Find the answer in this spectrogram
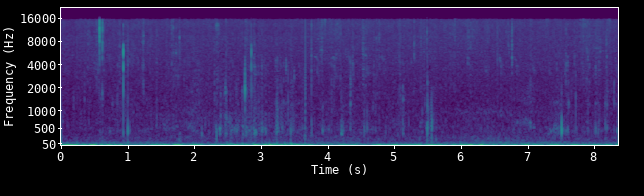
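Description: Close-miked chewing and mouth sounds of someone eating soft cream cake, with scattered small clicks and taps as a spoon cuts into the cake on its plate, over a steady low rumble.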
